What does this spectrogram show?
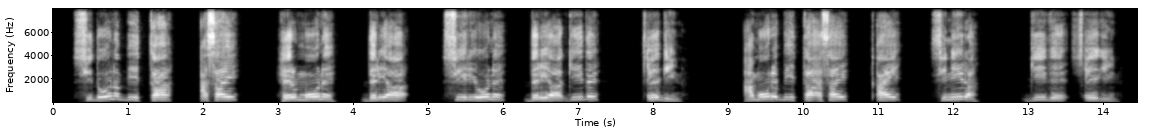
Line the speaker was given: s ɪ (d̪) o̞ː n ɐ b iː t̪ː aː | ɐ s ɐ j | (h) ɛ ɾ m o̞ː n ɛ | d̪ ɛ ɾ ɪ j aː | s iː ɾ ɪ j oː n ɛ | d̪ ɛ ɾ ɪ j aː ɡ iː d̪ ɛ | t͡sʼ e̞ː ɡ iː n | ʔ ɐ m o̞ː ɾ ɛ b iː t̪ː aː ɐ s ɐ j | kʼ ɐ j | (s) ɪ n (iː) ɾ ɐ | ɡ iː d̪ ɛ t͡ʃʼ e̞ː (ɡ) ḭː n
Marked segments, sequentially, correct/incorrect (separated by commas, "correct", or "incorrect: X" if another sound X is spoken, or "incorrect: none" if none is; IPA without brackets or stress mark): correct, correct, correct, correct, correct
